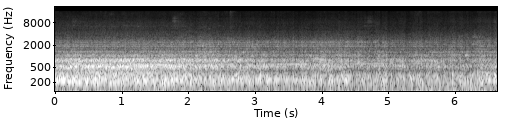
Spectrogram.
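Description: JR Yamatoji line passenger train running at steady speed, heard from inside the car: a continuous rumble of wheels and running gear with a steady hum.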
